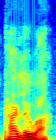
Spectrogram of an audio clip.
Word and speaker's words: Kailua: We landed at Kailua, pronounced Kai-lu-a, a little collection of native grass houses reposing under tall cocoanut trees, the sleepiest, quietest, Sundayest-looking place you can imagine.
